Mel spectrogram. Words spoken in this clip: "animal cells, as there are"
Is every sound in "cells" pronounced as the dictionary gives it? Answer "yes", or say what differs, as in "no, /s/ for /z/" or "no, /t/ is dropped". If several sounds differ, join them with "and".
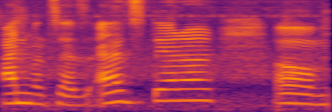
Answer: no, /l/ is dropped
